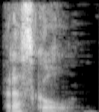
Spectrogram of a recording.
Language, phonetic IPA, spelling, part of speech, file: Russian, [rɐˈskoɫ], раскол, noun, Ru-раскол.ogg
- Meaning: 1. split, dissidence 2. cleavage 3. disunity 4. schism, dissent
